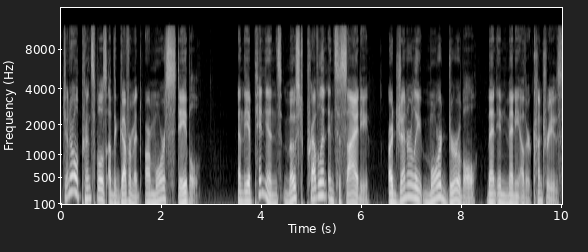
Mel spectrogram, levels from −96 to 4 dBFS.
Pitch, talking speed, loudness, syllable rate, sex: 125 Hz, 155 wpm, -19 LUFS, 5.6 syllables/s, male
